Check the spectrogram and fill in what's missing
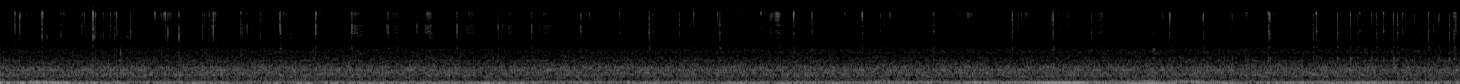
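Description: Long burgundy nails scratch and tap the flat metal top of a small, hollow rose-gold metal herb grinder lid engraved "Spark," held close up. Quick, irregular, bright clicks and crisp scratches repeat about three to four times per second. They decay instantly over a steady low rumble.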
